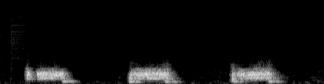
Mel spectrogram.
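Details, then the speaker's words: Systolic murmur heard through a stethoscope on cardiovascular exam: regular heartbeat near 58 a minute with a blowing sound dragging from the first heart sound to the second. "Observe que tem B1 tem um sopro e tem B2 é como se você ouvisse uma B1 arrastando até chegar em B2"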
